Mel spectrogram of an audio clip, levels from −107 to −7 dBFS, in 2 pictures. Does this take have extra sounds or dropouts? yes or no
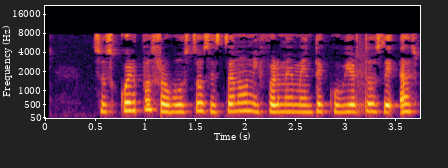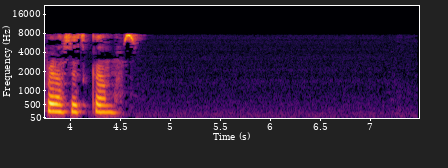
no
